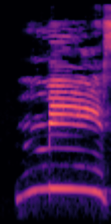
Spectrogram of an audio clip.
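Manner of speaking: eager students. Acted.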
